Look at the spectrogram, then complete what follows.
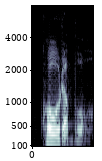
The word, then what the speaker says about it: quotable: Segundo, la consonante T en la palabra quotable y en muchas otras palabras, como verán más adelante, tiene el mismo sonido de nuestra consonante R en español. ¿Ok? R, R de claro, de pero, de muro, etc. Y su pronunciación es quotable.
